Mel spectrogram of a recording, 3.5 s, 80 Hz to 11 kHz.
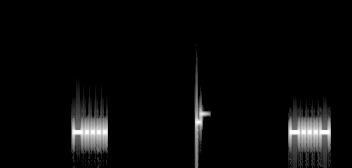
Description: Morse code, heard as a keyed tone, about 40 wpm, 700 Hz. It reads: 6 <BT>
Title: Single Character (Letter:Number:Punctuation:Prosign) Alt 40wpm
